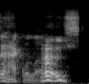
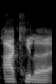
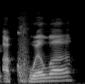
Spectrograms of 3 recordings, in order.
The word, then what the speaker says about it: Aquila: I thought it was aquala. I mean, I think you can say it both ways, but it's definitely Aquila as in eagle.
